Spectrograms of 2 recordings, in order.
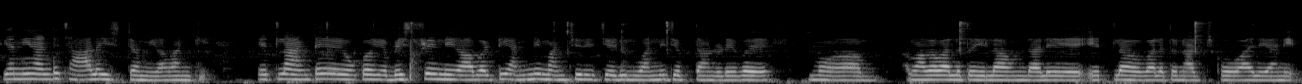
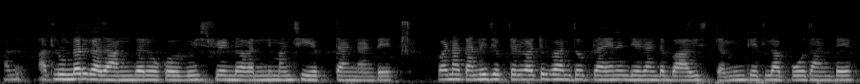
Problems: background sounds at intervals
